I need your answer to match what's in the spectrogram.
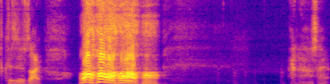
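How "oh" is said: big, booming mock laugh; imitated laugh. Host imitates Spock's laugh for co-host, booming mock laugh. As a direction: burst out with a loud, higher put-on laugh. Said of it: "it took me back to the laugh".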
